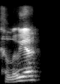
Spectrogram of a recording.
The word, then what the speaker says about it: Kaluuya: Daniel, so you pronounce it Kaluuya, will also be in that as well.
